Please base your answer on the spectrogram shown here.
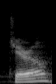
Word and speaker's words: Jehu: Jehu, yep.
